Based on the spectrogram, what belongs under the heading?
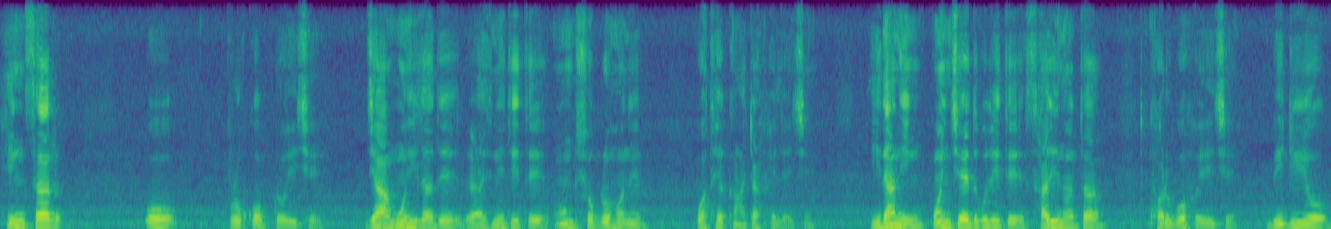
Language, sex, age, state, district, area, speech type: Bengali, male, 18-30, West Bengal, Howrah, urban, spontaneous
